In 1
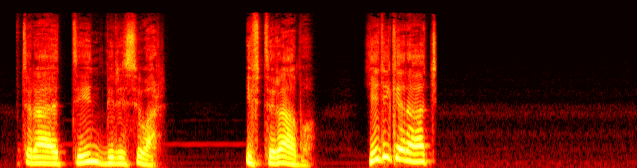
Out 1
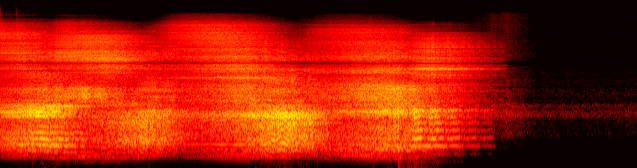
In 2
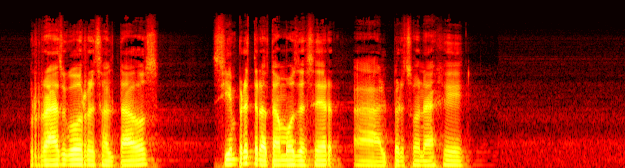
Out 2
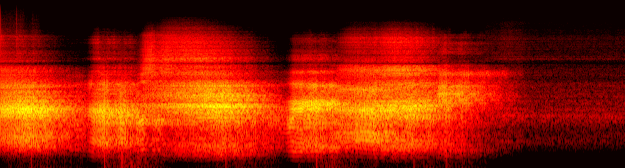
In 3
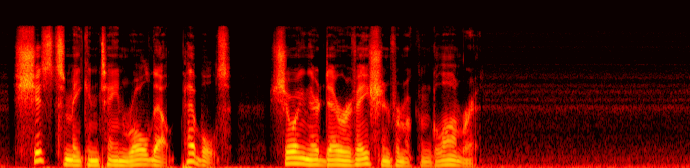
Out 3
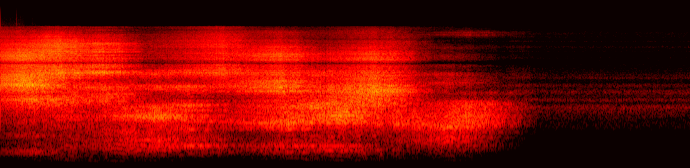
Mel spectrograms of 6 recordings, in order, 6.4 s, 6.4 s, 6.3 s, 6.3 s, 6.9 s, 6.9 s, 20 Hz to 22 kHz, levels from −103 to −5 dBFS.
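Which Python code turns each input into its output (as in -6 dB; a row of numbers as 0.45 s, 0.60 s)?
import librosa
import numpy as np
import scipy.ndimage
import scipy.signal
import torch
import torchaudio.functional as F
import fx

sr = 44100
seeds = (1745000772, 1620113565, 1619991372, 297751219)

p1 = fx.spec_swells(x, sr, rise_s=2.45)
p2 = scipy.signal.sosfilt(scipy.signal.butter(4, 1200.0, 'highpass', fs=sr, output='sos'), p1)
p3 = fx.notch(p2, sr, hz=4700.0, q=6.6)
p4 = fx.env_lowpass_down(p3, sr, base_hz=1700.0, full_db=-20.0)
p5 = fx.gate_flip(p4, sr, shuts_db=-14.0, range_db=-27)
p6 = p5 + fx.echo_feedback(p5, sr, ms=161, feedback_pct=24, wet_db=-5.5, dry=0)
p7 = fx.rev_gated(p6, sr, seeds[0], gate_ms=250, shape='flat', drr_db=1.5)
p8 = fx.sustainer(p7, sr, db_per_s=47.0)
y = p8 * librosa.db_to_amplitude(-6.0)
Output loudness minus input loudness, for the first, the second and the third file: -14.5 LU, -11.5 LU, -1.5 LU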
